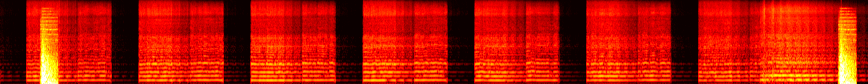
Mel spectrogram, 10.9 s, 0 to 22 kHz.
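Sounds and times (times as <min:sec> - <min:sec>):
buzzing: 0:00.5 - 0:00.7, 0:10.5 - 0:10.7.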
